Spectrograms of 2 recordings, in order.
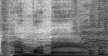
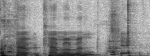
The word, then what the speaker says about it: Kammerman: Pronounced cameraman. Yeah. No, there's no A after this. It's Kammerman.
